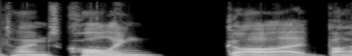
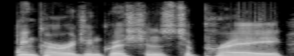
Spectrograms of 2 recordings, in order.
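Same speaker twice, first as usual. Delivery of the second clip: ordinary talk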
